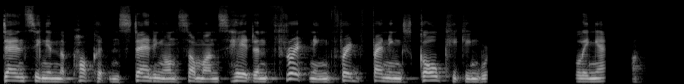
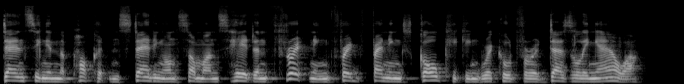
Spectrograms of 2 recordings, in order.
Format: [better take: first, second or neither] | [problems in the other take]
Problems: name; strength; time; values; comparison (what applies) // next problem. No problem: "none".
second | audio cutting out; at 5 s for 1 s and at 6 s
